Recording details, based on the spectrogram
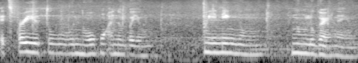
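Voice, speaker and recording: A quiet woman speaks at a fairly slow pace in a monotone, flat intonation at medium pitch. There is audible room echo and noticeable background noise. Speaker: travel vlogger. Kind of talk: travel vlog narration. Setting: inside a temple. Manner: quiet, hushed.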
